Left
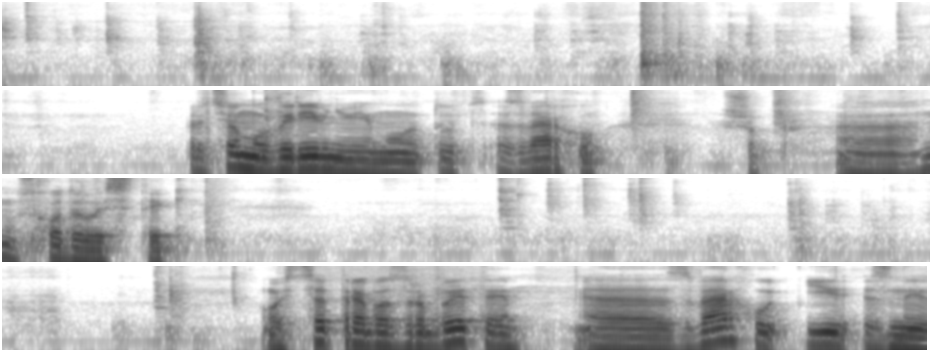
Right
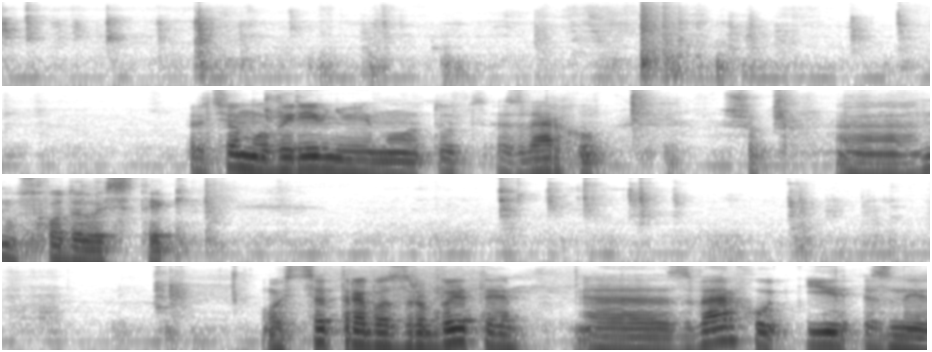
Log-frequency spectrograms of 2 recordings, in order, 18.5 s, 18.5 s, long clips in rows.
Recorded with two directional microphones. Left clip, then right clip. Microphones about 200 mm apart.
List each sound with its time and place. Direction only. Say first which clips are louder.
5.5 s speech: left 2 dB; 40° left (ahead or behind)
15.0 s a sound: left 2 dB; 30° left (ahead or behind)
15.6 s speech: right 2 dB; 15° left (ahead or behind)
16.7 s speech: left 3 dB; 30° left (ahead or behind)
